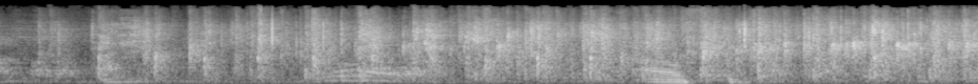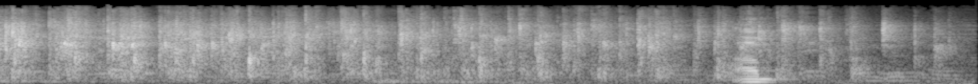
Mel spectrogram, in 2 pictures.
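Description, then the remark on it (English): A crowd claps steadily for about ten seconds, a dense, sustained burst of applause with a few faint voices and cheers mixed in underneath, applauding the third-place entry, an Amiga demo, at a competition prize-giving. “We don't have it in the system, but nevertheless, give him a big clap.”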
